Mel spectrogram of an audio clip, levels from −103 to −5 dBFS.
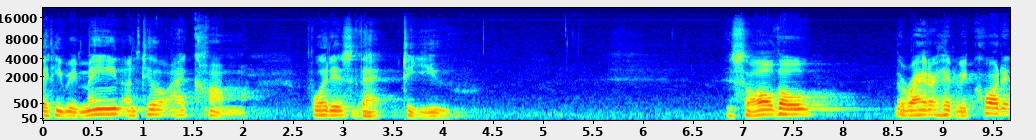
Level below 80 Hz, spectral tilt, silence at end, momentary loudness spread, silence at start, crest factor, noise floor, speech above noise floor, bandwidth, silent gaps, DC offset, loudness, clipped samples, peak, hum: -68 dBFS; -7.5 dB/octave; 0 s; 17 LU; 0 s; 20 dB; -66 dBFS; 37 dB; 15 kHz; none; under 0.1%; -30 LUFS; under 0.1%; -10 dBFS; none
